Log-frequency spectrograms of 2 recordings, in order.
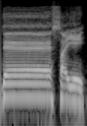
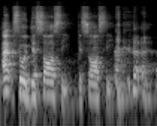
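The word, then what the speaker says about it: Disasi: Yeah, he just started off and he realized he didn't know how to say his name and he just went Desai. It's Axel Disassi.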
